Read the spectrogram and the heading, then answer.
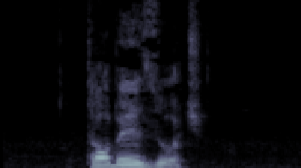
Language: Persian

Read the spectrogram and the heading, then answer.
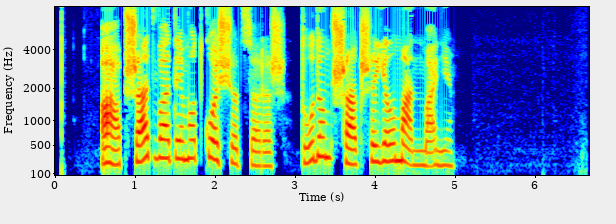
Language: Mari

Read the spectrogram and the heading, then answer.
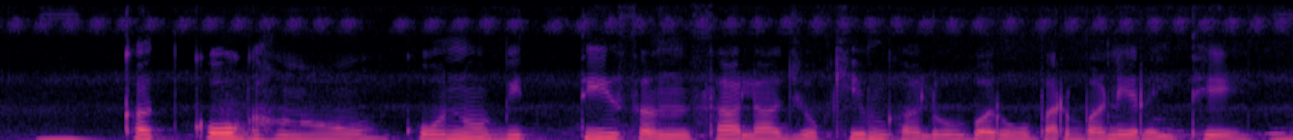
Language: Chhattisgarhi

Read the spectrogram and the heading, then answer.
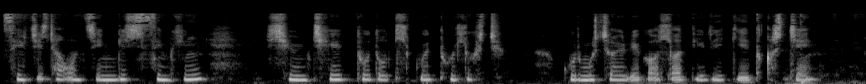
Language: Mongolian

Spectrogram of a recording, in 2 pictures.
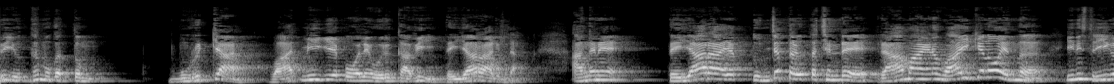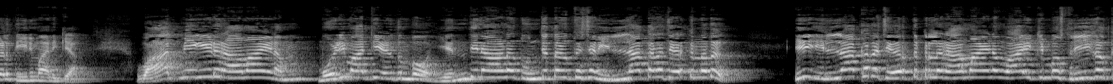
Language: Malayalam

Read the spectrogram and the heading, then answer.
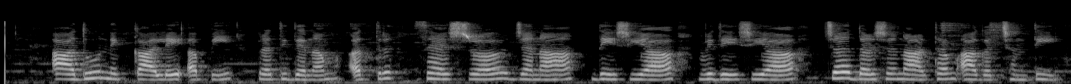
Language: Sanskrit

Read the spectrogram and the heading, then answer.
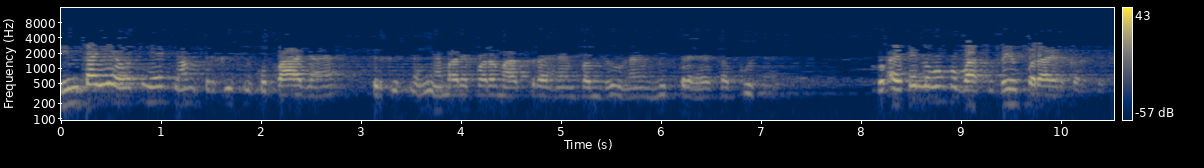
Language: Hindi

